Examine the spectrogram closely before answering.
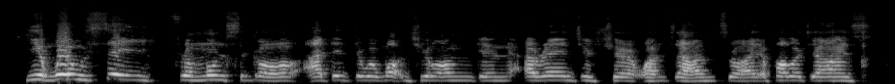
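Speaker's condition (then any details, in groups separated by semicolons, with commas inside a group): Cerebral palsy; speech impaired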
